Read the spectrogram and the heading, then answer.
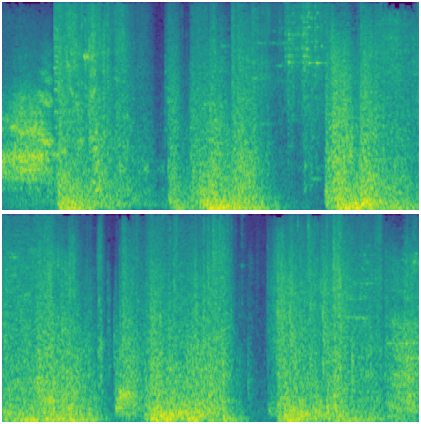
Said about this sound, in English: I can't do that. Yeah, Siri, sound sound of a crashing car.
